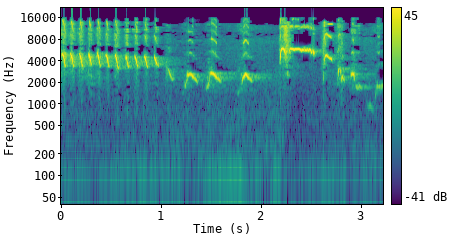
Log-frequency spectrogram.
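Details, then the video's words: Gacor white-rumped shama: a quick run of repeated high notes, then wavering whistles and a high sweeping phrase that drops away in stepped notes. "Materi sang juara || Murai batu Istimewa Gacor"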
